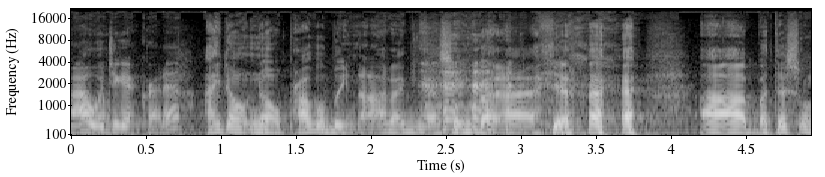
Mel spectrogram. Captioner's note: laughs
